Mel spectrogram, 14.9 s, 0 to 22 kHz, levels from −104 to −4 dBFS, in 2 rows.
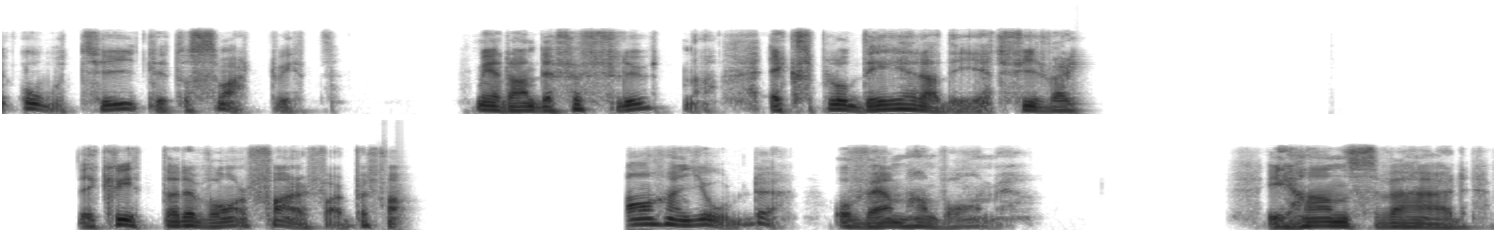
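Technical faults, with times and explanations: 5.35 to 6.65 s, long network dropout: The incoming stream was most likely interrupted for about 1.3 s, and that stretch of audio never arrived. The receiver first extended the last sound as a brief fading buzz or hiss lasting roughly a tenth of a second. About 1.2 s of silence follows before the sound resumes. The missing portion is skipped, so playback picks up further along rather than where it left off.
9.33 to 9.36 s and 9.36 to 9.40 s, short concealed packet loss: Two consecutive 20 ms chunks reached the decoder too late to use. Each time, the receiver patched the hole by continuing the preceding sound, pitched or noise-like as fitted, and then blended back into the real signal. The two back-to-back patches make a short smear or wobble, and any brief transient in that spot can disappear. These patches lead directly into the next dropout.
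9.42 to 10.6 s, long network dropout: The stream most likely cut out again, losing about 1.16 s of audio. A short concealment tail extends the last sound as a fading buzz, then about 1.05 s of silence follows. The sound returns past the gap with that stretch permanently missing. The restored audio carries the Opus call codec's 8 kHz bandwidth limit.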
